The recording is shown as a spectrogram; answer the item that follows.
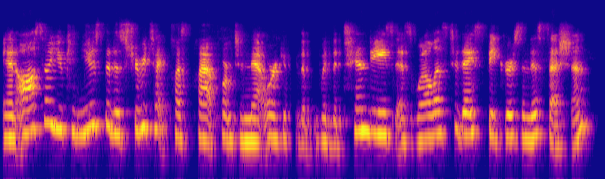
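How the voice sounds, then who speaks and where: A woman moderating an online event, reading housekeeping notes and speaker introductions in a measured way over a video call. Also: a little high, a bit bright. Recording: dull lo-fi video call audio.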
